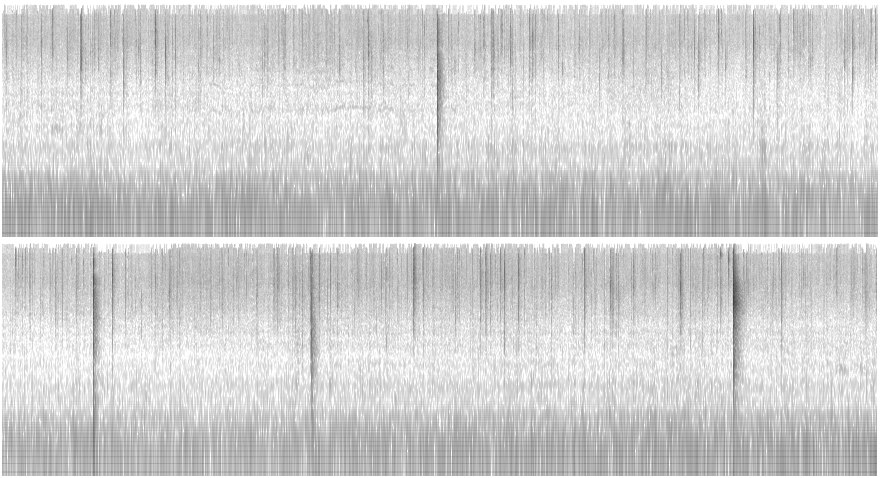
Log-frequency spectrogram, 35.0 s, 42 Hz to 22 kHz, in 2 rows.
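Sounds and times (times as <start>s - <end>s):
wood fire crackling: 0.0s - 35.0s
sharp fire pops: 8.7s - 9.0s, 19.3s - 19.8s, 23.4s - 24.1s, 32.0s - 32.6s.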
